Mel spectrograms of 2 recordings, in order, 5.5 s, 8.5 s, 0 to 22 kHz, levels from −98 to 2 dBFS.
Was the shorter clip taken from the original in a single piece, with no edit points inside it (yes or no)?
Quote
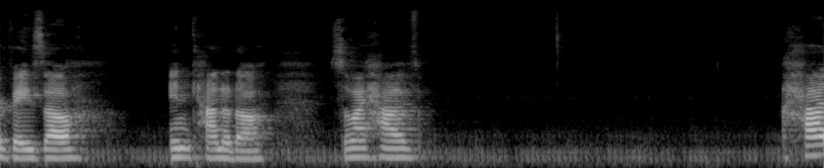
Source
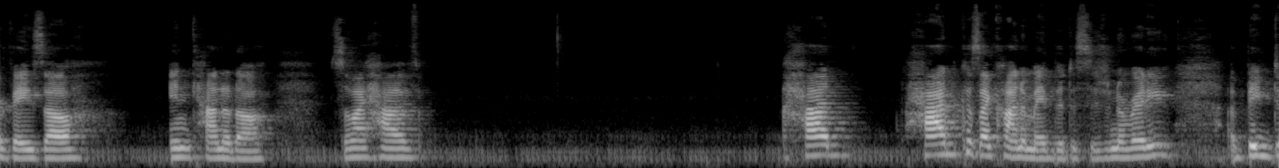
yes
